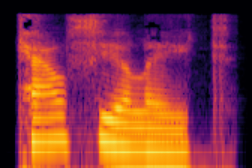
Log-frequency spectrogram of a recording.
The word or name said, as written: calceolate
